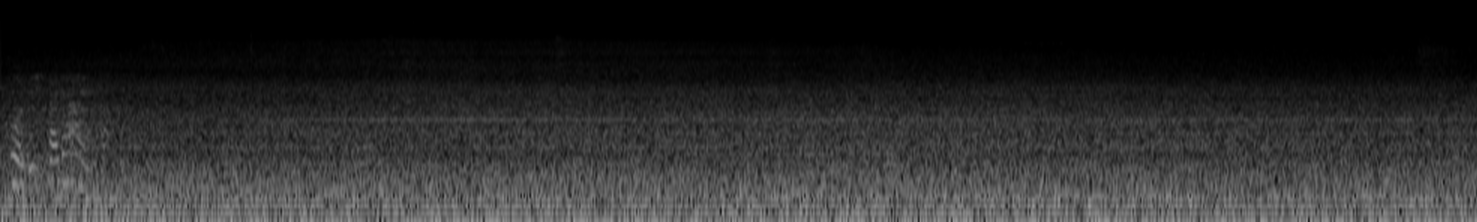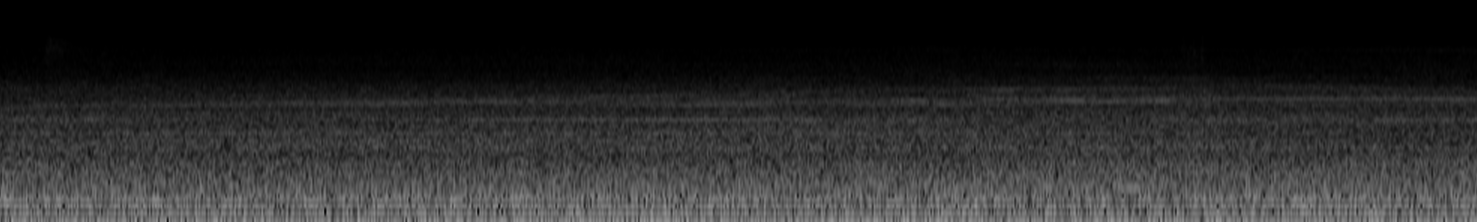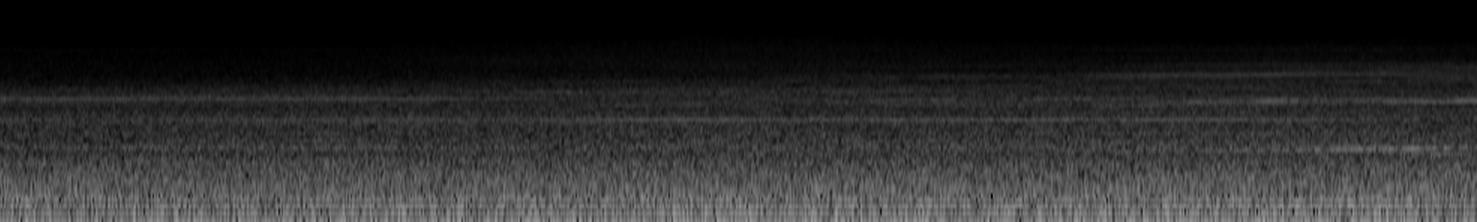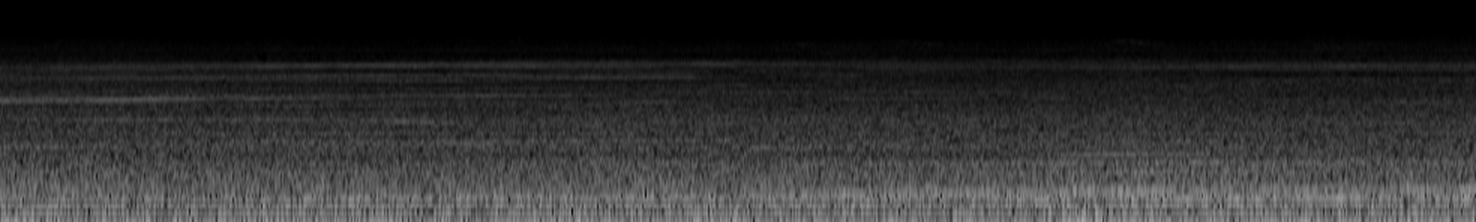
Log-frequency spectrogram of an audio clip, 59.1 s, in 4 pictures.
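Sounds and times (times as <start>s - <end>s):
standing train low rumble: 0.0s - 59.0s.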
